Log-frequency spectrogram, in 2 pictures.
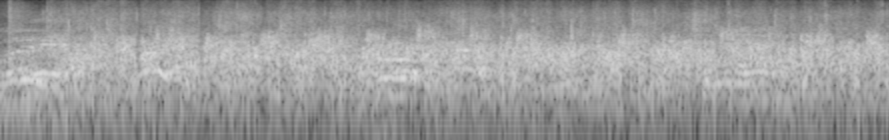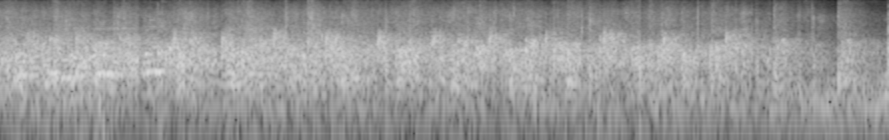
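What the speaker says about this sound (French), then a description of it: "Voilà, on peut l'applaudir." Steady, dense applause from a large audience, loud and continuous throughout, with no individual voices standing out.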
